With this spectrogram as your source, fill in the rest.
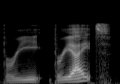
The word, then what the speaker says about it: Brigh: bright we've ever had I think it's pronounced briet um I'm gonna say bright um let's see so you're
